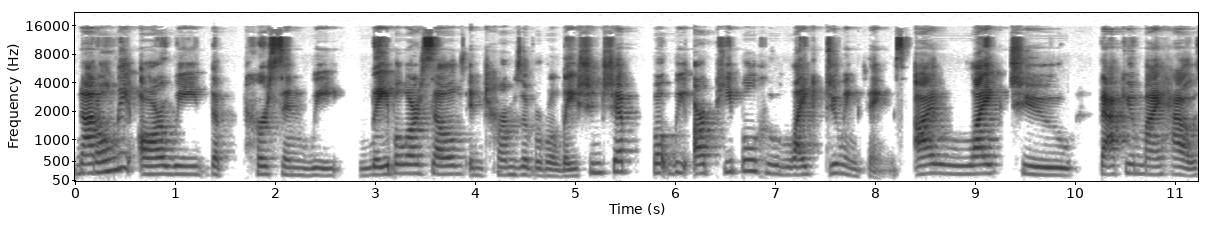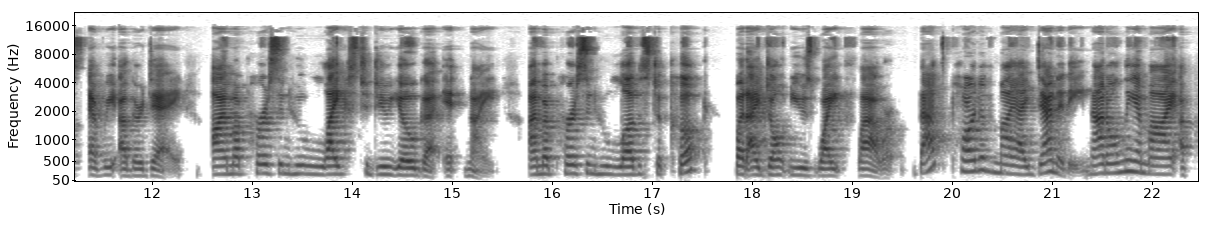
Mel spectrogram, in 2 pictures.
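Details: Adult woman; typical speech.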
